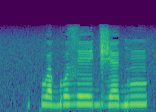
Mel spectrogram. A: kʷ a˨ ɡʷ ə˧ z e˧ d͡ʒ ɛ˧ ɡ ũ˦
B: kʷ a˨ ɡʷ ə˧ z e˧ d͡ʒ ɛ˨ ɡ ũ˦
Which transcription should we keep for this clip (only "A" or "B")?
A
